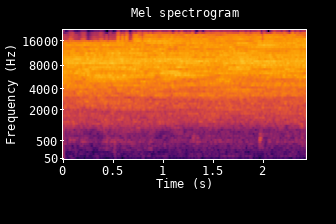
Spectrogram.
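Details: Engine off, intake pressurized with a cheap boost leak tester: steady loud airy hiss with no rhythm; air escaping at the intake manifold, likely injector O-rings.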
